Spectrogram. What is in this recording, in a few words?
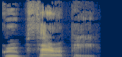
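"group therapy", British English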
